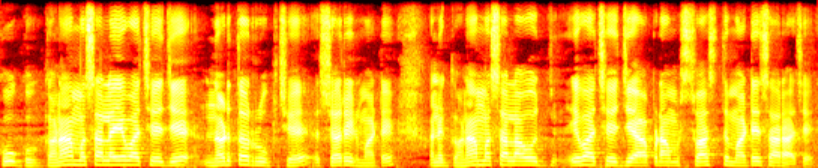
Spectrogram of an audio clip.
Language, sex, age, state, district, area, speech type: Gujarati, male, 18-30, Gujarat, Ahmedabad, urban, spontaneous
